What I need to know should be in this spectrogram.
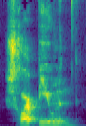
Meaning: plural of schorpioen
- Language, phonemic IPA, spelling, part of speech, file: Dutch, /sxɔrpiˈjunə(n)/, schorpioenen, noun, Nl-schorpioenen.ogg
